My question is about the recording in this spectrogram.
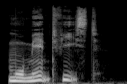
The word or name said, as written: MOMENTVIS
